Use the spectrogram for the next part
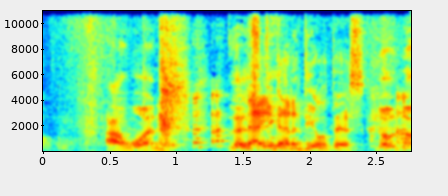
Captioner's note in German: Lachen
